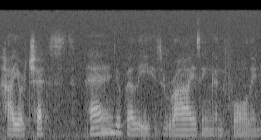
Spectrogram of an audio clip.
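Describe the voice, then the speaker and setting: A woman leading a guided relaxation meditation as a yoga instructor, soothing and soft, breathy at phrase ends, with long pauses between phrases. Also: low voice. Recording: steady background hiss.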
